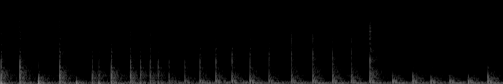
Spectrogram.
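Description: A bathroom countertop is tapped in a quick, irregular series of short, dull taps. Each tap has a low thud and dies away almost immediately.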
